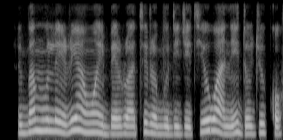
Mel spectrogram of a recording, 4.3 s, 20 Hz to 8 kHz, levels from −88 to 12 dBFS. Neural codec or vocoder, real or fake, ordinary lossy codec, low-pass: codec, 16 kHz in and 24 kHz out, 1 kbps, XY-Tokenizer; fake; none; 7.2 kHz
